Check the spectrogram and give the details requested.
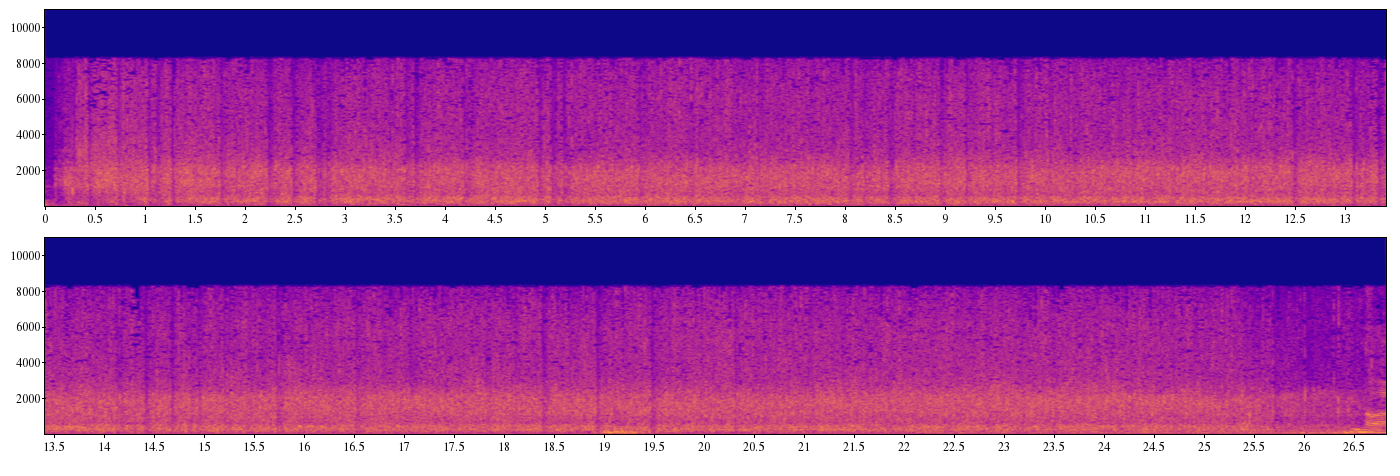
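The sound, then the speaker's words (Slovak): A large audience applauds steadily for almost half a minute in honour of the Virgin Mary and their mothers, a dense, even wash of clapping that holds its loudness throughout with no voices standing out. “Zazneli už mnohé aplauzy k našim menám a ja by som možno tak požiadal o jeden aplaus k Márii a k našim mamám.”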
